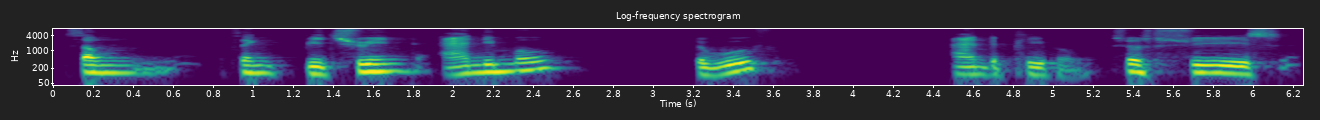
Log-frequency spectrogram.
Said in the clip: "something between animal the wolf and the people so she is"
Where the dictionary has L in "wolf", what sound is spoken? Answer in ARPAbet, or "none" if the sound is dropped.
none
